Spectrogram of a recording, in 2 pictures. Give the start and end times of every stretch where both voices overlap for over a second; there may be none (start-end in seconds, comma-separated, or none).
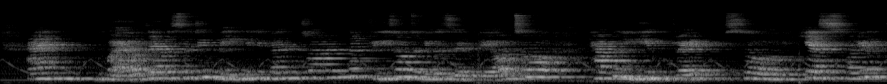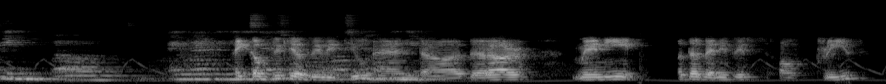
11.2-13.0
